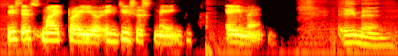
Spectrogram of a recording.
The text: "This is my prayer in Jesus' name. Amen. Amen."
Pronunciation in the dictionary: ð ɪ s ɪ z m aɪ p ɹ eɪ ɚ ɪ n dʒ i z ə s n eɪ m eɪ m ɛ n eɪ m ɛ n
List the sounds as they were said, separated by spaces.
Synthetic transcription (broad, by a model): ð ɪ s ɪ s m aɪ p ɹ eɪ ɚ ɪ n dʒ i s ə s n eɪ m eɪ m ɛ n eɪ m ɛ n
